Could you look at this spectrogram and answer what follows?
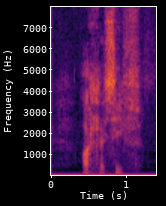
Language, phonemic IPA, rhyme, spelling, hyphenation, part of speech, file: Dutch, /ˌɑ.ɣrɛˈsif/, -if, agressief, agres‧sief, adjective, Nl-agressief.ogg
- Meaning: aggressive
